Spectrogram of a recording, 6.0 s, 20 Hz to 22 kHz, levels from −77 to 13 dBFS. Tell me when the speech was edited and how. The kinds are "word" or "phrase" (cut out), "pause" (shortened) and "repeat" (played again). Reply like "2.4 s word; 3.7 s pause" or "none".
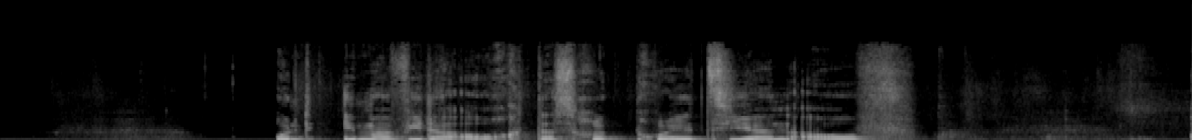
none

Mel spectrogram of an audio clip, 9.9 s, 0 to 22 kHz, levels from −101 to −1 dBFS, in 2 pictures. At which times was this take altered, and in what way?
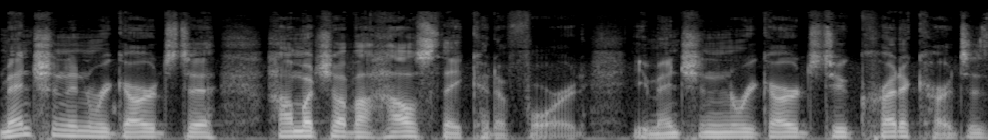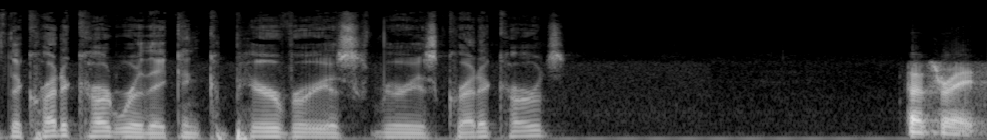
none

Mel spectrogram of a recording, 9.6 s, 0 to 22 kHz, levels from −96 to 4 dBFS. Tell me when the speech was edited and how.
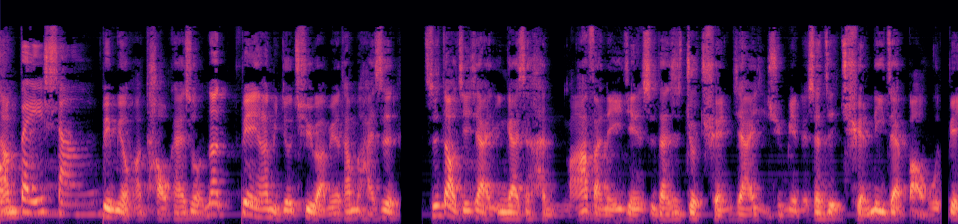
none

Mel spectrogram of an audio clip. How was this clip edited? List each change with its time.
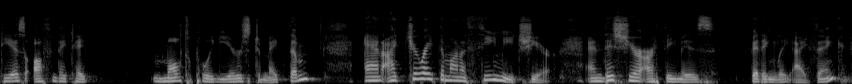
none

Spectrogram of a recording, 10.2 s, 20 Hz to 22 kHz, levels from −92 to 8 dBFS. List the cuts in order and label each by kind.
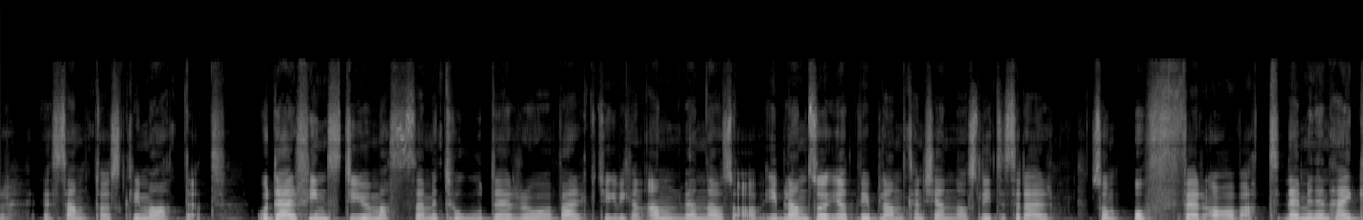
6.4 s word; 8.1 s pause

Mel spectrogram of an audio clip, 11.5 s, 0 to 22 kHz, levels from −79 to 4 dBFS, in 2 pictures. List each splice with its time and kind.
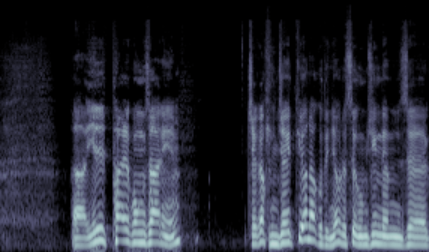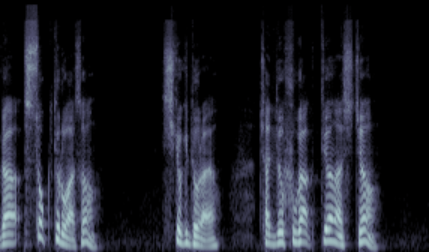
3.5 s word; 6.0 s word

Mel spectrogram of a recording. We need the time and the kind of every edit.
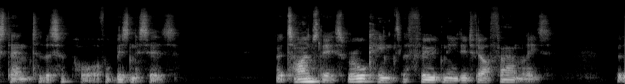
1.0 s word; 3.2 s word; 4.0 s word; 4.8 s phrase

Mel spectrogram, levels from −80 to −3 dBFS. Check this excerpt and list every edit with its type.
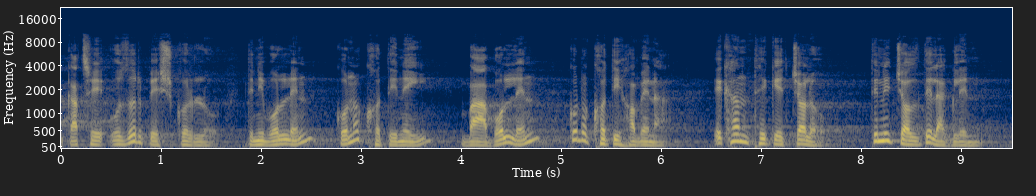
none

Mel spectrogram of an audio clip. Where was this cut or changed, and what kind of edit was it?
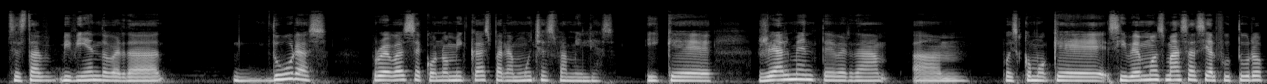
none

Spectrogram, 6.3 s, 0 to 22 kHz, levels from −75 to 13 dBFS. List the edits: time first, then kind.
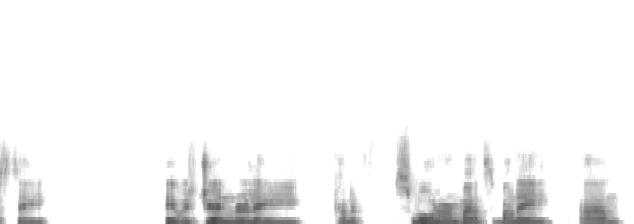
none

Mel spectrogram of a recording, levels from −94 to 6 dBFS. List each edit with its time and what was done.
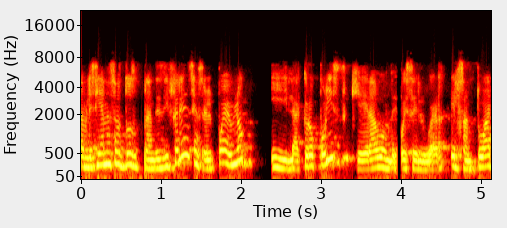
1.5 s word; 3.9 s word

